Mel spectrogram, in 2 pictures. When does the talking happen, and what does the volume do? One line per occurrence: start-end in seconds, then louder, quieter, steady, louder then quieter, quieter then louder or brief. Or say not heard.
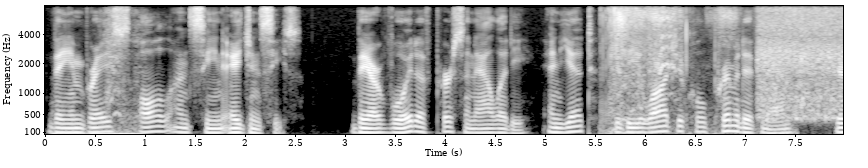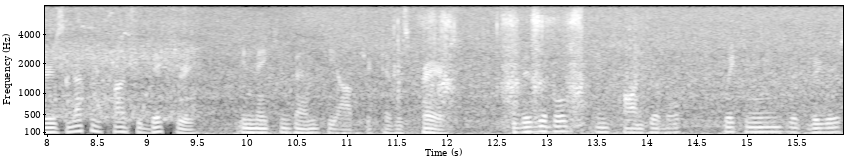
0.0-15.9 steady.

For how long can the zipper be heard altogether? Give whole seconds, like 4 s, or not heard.
6 s.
